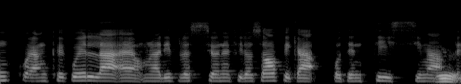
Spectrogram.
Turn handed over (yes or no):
no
